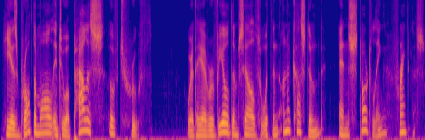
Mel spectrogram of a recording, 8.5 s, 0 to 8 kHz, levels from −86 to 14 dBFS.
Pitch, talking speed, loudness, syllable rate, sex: 145 Hz, 150 wpm, -19 LUFS, 4.8 syllables/s, male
